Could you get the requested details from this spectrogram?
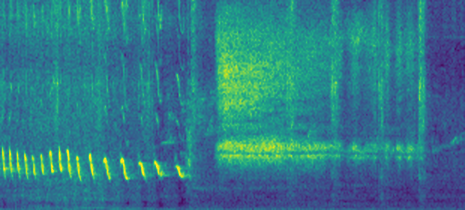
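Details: Canary-style song from a caged greater green leafbird: a fast even series of about fifteen high clipped notes, followed by a long continuous buzzy trill.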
